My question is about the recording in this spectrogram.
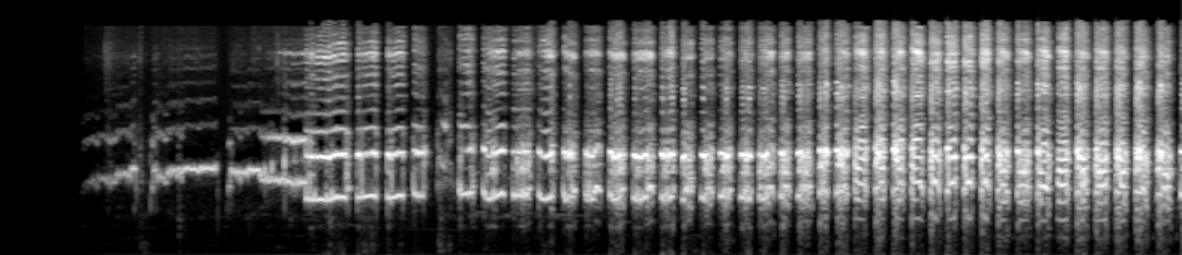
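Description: Female red junglefowl hen calling, used as a trapper's lure call. A drawn-out call starts about a second in, then turns into a long, rapid run of clucks, about five a second, which stops abruptly near the end.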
